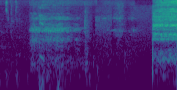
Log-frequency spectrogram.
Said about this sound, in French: J'entendais les ronflements de ton chien.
